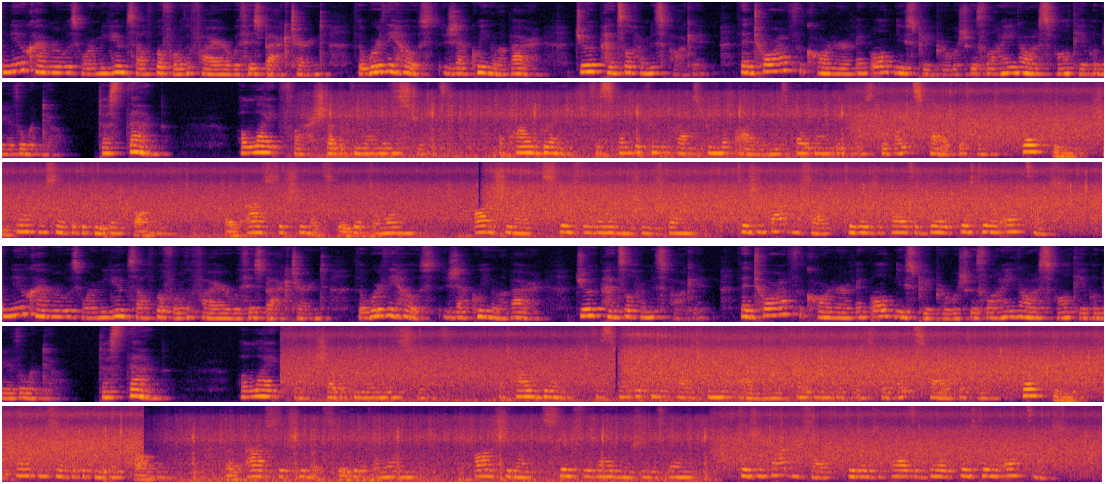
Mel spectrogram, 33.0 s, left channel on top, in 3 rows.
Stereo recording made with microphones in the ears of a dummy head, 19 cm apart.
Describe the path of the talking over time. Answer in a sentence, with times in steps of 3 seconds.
You can hear the talking on the left from 0 s, in the centre from 6 s and on the left from 12 s.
